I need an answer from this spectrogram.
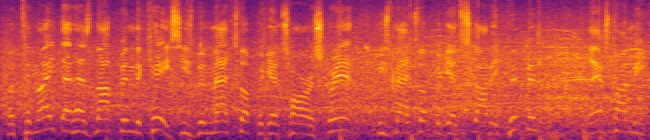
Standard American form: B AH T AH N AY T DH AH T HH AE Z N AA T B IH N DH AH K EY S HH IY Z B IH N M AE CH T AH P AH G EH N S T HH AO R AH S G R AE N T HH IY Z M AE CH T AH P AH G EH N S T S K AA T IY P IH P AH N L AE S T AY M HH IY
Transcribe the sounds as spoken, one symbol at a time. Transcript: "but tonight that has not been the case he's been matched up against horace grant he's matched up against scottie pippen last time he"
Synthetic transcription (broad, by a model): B AH T AH N AY T DH AH T HH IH Z N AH T B IH N DH AH K EY S HH IY Z B IH N M AE CH T AH P AH G EH N S T HH AO R AH S G R AE N T HH IY Z M AE CH T AH P AH G EH N S T S K AA T IY P IH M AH N L AE S T AY M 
